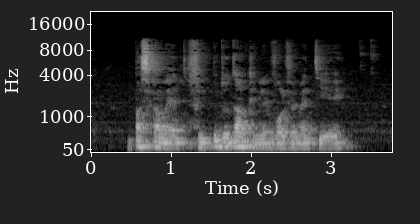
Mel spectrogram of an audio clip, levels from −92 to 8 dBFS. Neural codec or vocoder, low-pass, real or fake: none; 10.8 kHz; real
